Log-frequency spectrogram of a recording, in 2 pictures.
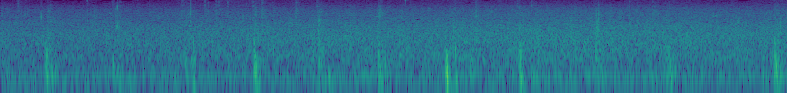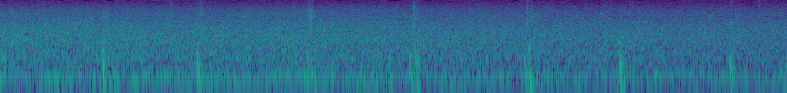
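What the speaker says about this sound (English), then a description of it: "The rain sort of stops and the sun bursts through and stuff." Steady rain falls across the countryside of Kingdom Come: Deliverance, a dense even hiss of droplets on surfaces with scattered sharper individual drop ticks, continuous and moderately loud with no voices.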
